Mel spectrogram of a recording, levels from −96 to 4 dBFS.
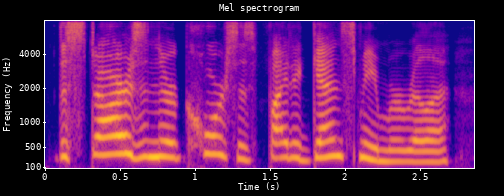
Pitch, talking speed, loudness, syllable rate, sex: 285 Hz, 190 wpm, -17 LUFS, 5.3 syllables/s, female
